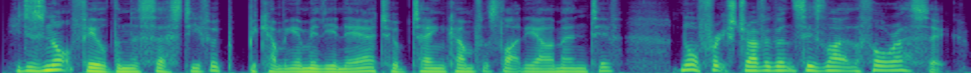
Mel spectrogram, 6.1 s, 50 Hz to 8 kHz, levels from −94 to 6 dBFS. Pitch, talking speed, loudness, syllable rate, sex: 140 Hz, 215 wpm, -18 LUFS, 7.8 syllables/s, male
